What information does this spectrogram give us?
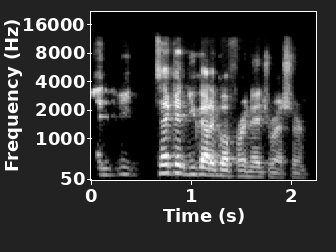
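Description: A man's voice: fairly high pitch, very animated, fast, a little mellow. A man co-hosting a fan podcast over a video call, giving blunt, opinionated takes. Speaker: podcast co-host. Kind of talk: casual sports chat.

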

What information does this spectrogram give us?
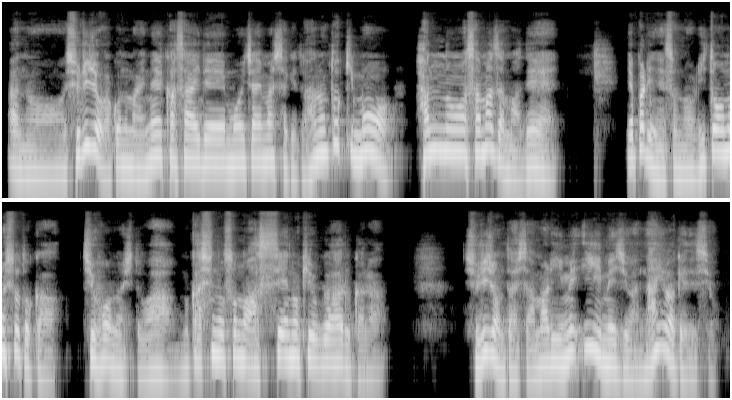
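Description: A middle-aged man talks through old folklore in a casual, explanatory way. His voice sits a little high for a man and has a husky grain, with intonation that moves up and down freely. He sounds conversational, as if explaining to listeners across a desk. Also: big pitch swings, a little fast. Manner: conversational, explaining with everyday examples. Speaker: ghost story writer and commentator. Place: indoors, seated at a desk. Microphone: desk microphone with pop filter.

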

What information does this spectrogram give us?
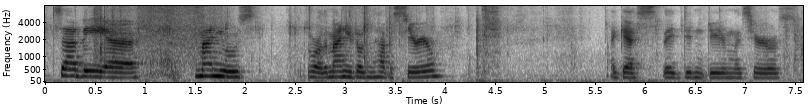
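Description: A woman's voice: medium pitch, level tone, unhurried, background noise. A young woman in her twenties chatting casually while unboxing at home on camera, rambling with lots of ums and uhs. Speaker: video host. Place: small indoor room at home, seated on a sofa.

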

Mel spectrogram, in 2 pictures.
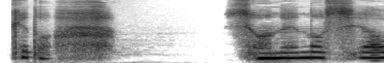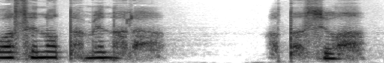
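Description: A woman playing a tender, protective vampire older sister in a Japanese ASMR audio roleplay, soft and breathy with cool, boyish phrasing, close on the mic. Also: high-pitched, little pitch movement, slow pace, dry recording. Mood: sorrowful, tender. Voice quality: soft, breathy, often whispering. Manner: husky, cool, boyish speech. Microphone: close studio microphone, dry.

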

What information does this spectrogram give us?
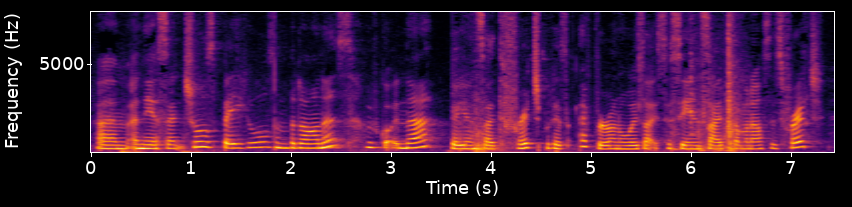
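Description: A woman's voice: fairly high pitch, a little fast, hardly any pauses, a little mellow, a little hiss or hum. Chatty woman vlogging a tour. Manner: chatty, upbeat, rambling with fillers. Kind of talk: casual vlog house tour. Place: rented house, indoors. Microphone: handheld camera at arm's length.

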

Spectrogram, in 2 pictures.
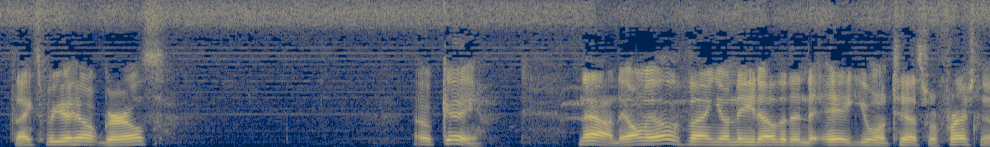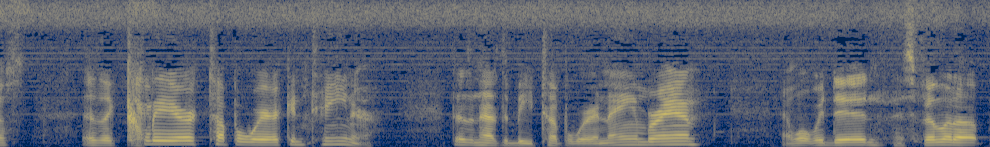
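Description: A man's voice: medium pitch, dark tone, no echo. Middle-aged guy, folksy and chatty, casual backyard how-to, dry outdoor camera-mic sound. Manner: folksy, chatty, with frequent uh fillers. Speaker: small farm owner demonstrating.

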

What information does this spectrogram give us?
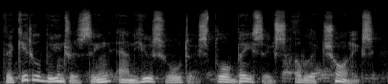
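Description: A middle-aged man giving formal, deliberate scripted instructional narration as a presenter of technical videos. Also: fairly low pitch, lively intonation, a little mellow. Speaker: presenter of electronics kit videos.

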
